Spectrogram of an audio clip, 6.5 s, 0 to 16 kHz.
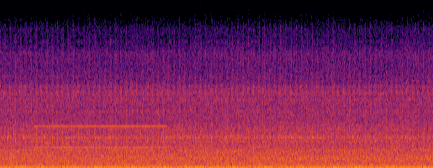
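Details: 1954 Dodge Coronet Poly V8, stored 42 years, now warm, freshly refilled with coolant: steady, even low rumble with no ticking or tapping; smooth, healthy idle.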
